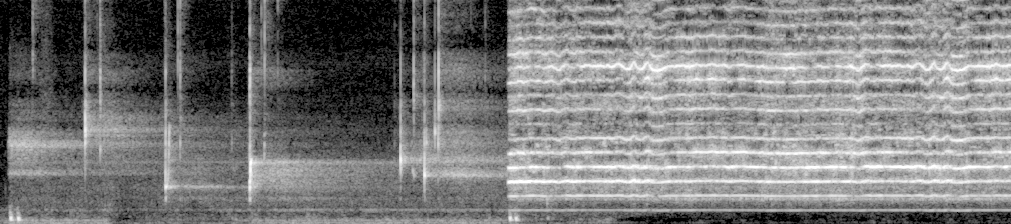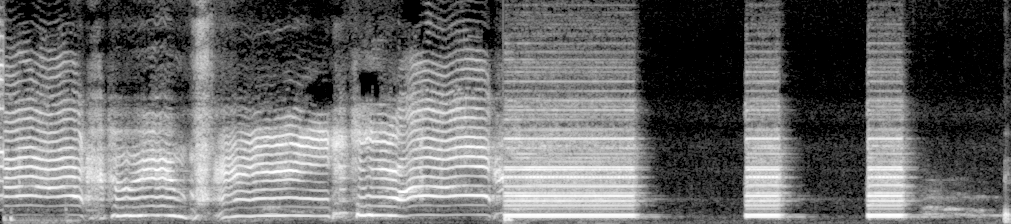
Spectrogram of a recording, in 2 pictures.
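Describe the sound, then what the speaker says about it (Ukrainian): Four sound effects in sequence: a high thin mosquito whine, a run of water drips, a wailing baby's cry, then short car horn blasts with gaps between. "це писк комара, крапання води, плач дитини та сигнал автомобіля"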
